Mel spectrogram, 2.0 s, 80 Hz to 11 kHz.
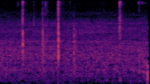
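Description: A few small, sharp clicks as a USB cable is plugged into the top port of a Sony Ericsson Xperia X10 phone and the phone is handled, over a faint steady hiss.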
